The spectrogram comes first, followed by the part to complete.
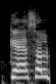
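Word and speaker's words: castle: आपका अगला इसमें देखिए इसमें एस टी एल ई आया है तो य हमारा टी को क्या कर रहे हैं हम साइलेंट कर दे इसको हम पढ़ रहे हैं क्या कैसल पढ़ रहे हैं ठीक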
